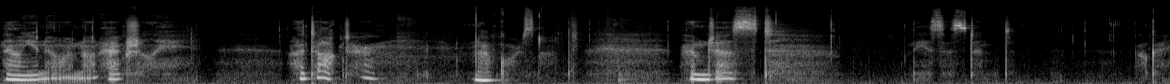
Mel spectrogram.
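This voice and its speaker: A woman playing a calm, prying vampire's assistant in an ASMR roleplay, murmuring dry asides and reassurance in a breathy whisper. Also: a little high, takes it slowly, pauses often, exaggerated voice, rough recording. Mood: attentive, clinical. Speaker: ASMR performer. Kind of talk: ASMR roleplay, personal attention.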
